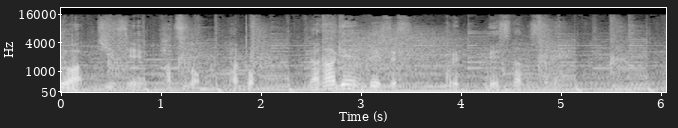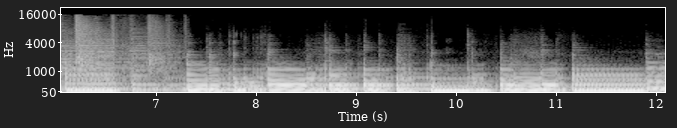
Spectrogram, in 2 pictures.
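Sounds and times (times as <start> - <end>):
electric bass plucked notes: 2.4 - 12.0.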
